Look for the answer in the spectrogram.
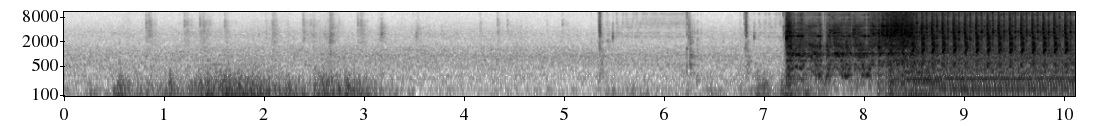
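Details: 1992 VW Cabriolet 1.8L SOHC running with all accessory belts removed: sharp, steady knock about three a second over the idle; compression 150 psi on three cylinders, 125 on the fourth, cause undiagnosed.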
